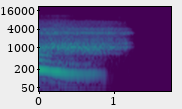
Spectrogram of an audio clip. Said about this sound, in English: Breathe in, breathe out. And if you can audibly, that's always the best. Breathe in, exhale.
